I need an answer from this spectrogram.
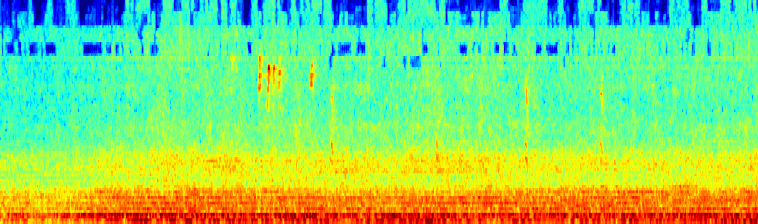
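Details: Swarm of bees giving an unbroken, even buzz. A low fundamental drone carries bright harmonic bands, with faint high ticks over the steady hum.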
